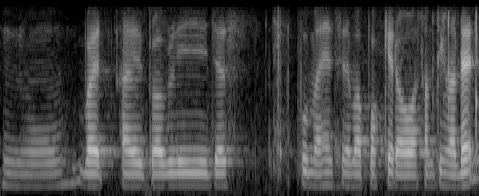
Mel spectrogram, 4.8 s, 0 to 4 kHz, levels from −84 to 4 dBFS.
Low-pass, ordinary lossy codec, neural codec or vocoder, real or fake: 3.6 kHz; none; none; real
